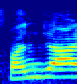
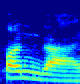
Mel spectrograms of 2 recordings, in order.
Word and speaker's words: fungi: yet grows on stuff fungi which is fungus it can be nice it can be pronounce funi or fun guy I'm a fun guy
